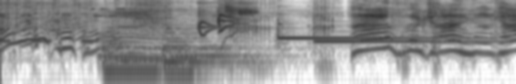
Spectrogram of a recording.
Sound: laughing; doorbell ringing

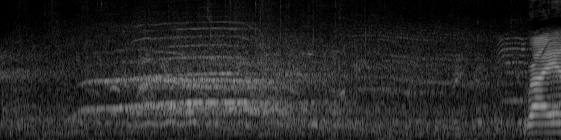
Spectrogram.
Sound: audience applauding; audience cheering

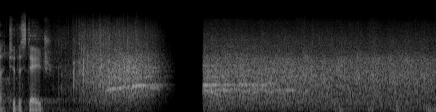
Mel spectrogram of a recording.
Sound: audience shouts and claps

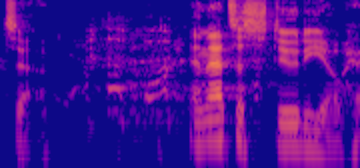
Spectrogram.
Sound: audience laughs

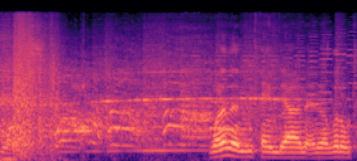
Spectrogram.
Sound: balloon pops, men shouting

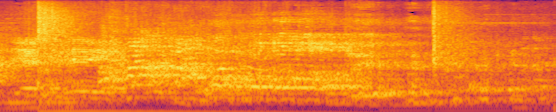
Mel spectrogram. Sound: almost everyone laughs

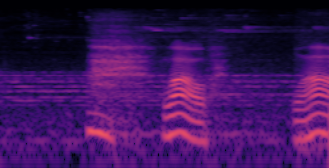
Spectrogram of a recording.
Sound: sigh

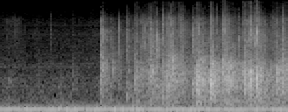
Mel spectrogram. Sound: audience clapping

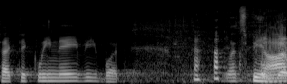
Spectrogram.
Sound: laugh

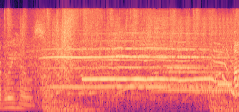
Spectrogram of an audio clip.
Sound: yelling

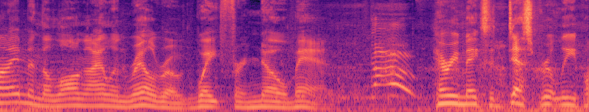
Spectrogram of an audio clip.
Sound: man yells

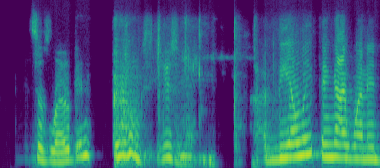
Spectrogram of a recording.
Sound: clears throat

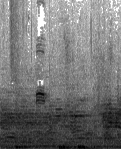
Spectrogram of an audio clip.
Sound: whistle

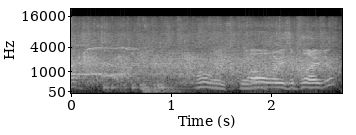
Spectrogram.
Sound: audience applauding

